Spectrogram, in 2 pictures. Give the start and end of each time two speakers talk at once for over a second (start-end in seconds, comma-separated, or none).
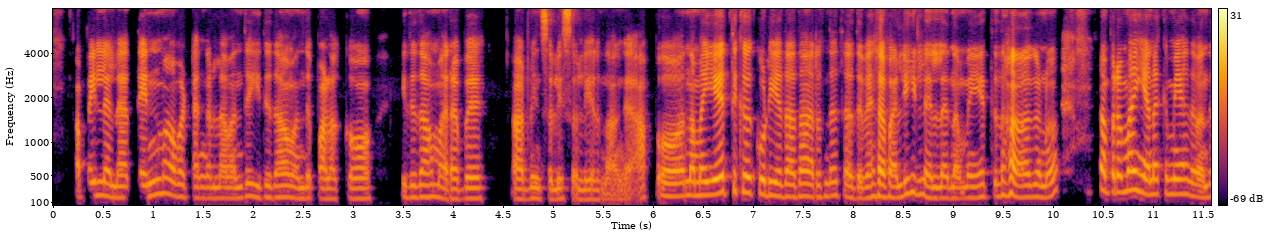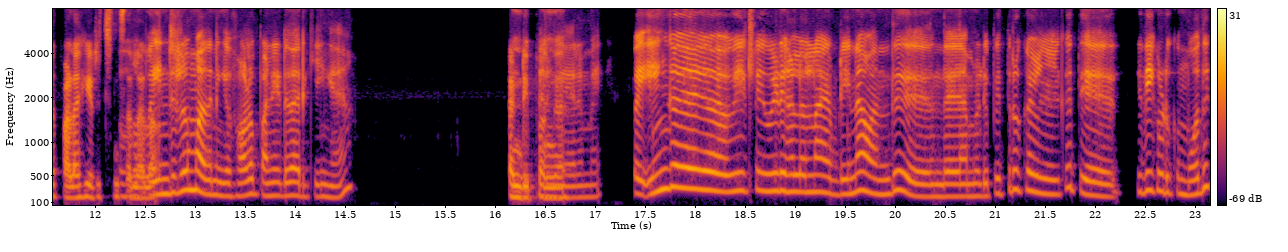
none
